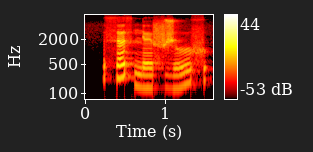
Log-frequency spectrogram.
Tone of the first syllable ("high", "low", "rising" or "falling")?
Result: rising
